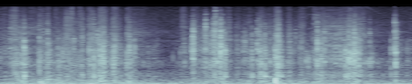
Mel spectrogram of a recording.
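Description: Fingertips tap and scratch the printed back panel of a small, hollow yellow Crayola cardboard box, likely full of crayons, held upright in both hands. The result is a steady run of dry, crinkly taps and scraping rustles with a soft, low, boxy body, brief bright edges and one firmer thump near the middle.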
